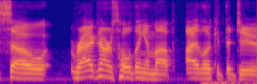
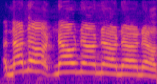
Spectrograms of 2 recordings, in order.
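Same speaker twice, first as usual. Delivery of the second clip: urgent; 10 semitones higher than usual. Acted. Stopping the mailman.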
